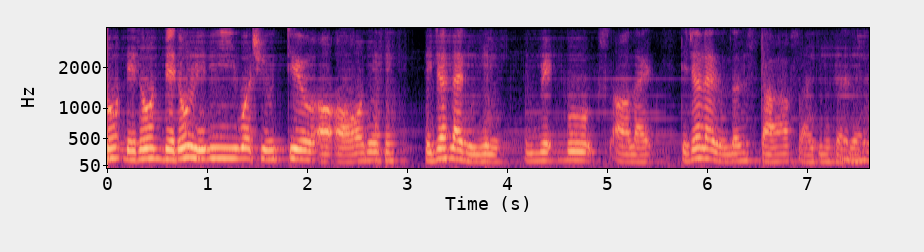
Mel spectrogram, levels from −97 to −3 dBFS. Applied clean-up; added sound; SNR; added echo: neural separator model SepFormer DNS4.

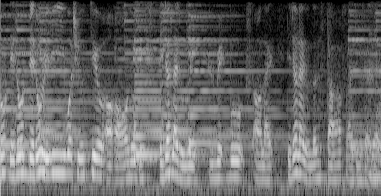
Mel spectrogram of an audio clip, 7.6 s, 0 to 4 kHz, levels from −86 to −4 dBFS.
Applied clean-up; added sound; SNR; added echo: none; Harp; 8 dB; none.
